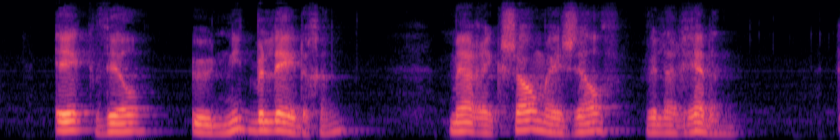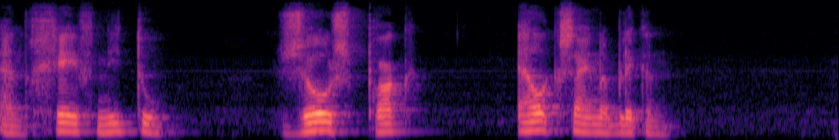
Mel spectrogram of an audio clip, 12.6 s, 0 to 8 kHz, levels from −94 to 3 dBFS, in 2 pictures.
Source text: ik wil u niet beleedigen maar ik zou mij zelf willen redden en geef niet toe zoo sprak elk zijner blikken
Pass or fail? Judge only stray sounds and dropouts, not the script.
pass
